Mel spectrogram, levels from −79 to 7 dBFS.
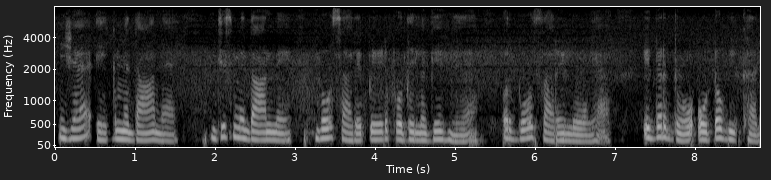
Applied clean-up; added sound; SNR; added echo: neural mask model Resemble Enhance denoiser.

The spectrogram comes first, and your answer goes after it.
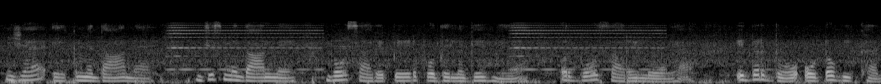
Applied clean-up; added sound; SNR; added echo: none; Accordion; 10 dB; none.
